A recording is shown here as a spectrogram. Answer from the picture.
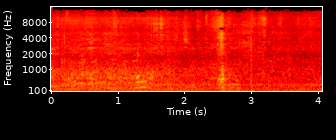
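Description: Steady low rumble inside a Dubai Metro train cabin at a station as the doors close, with a brief knock about two and a half seconds in.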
